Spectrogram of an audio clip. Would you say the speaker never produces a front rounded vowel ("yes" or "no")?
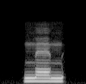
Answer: yes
